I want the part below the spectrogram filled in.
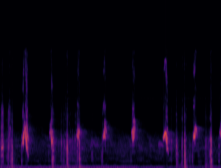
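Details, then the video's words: Long-tailed shrike from Lampung practising 'ngriwik' as a lure sound: sparse, sharp chirps and squeaks at uneven intervals over a low background hum. "Suara Pancingan Burung Cendet Belajar Ngriwik ‼️Cendet Lampung"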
